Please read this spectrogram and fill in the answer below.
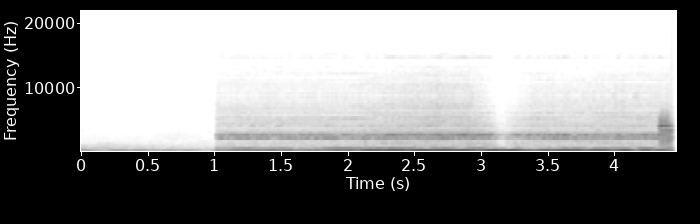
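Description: Eerie horror film score: a deep, rumbling low drone and steady, high held tones come in suddenly about a second in and grow louder.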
